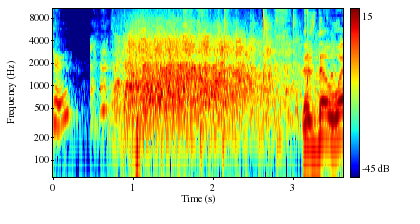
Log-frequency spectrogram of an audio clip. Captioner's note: laughter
